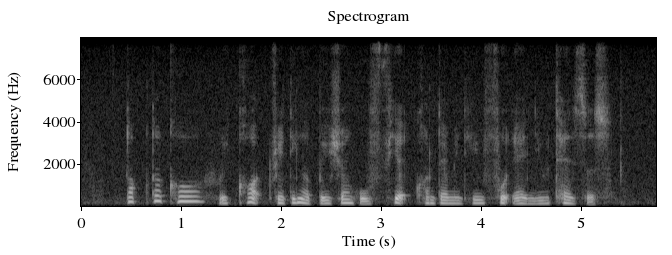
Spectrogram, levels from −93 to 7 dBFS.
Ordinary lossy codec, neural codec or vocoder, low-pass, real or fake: none; none; none; real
